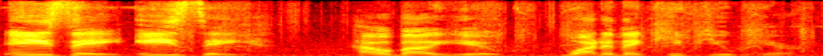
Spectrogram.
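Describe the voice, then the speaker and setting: A woman's voice: on the high side, very animated, a little fast, pushed and bright, a little hiss or hum. An actress playing a confident young female marine, direct and assertive. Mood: reassuring.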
